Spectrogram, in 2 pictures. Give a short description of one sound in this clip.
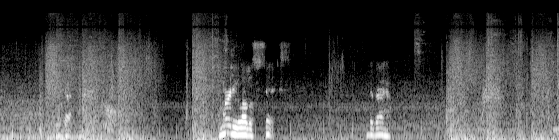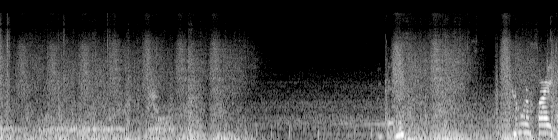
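A young man talks into a microphone, close up, now and then.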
